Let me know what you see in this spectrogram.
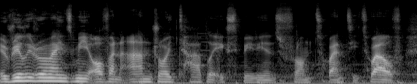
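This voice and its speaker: Speaking with a Scottish accent, a man keeps a moderate pace. His pitch is medium, with ordinary variation. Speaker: tech reviewer. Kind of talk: product review.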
